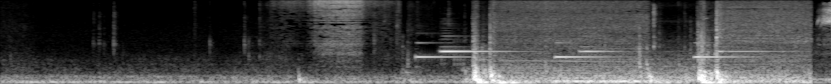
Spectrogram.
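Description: A short hiss from a Lysol aerosol spray can about three seconds in, then a car's power window motor raising the glass in two runs, the second shorter, with steady beeping tones over it.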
